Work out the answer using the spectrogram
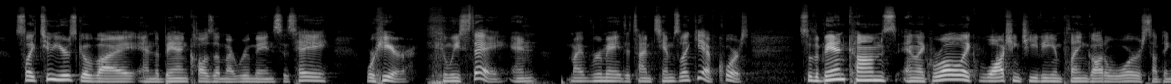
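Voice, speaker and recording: A man with an American accent has an ordinary speaking voice, fairly high in pitch with ordinary pitch variation. He talks fairly quickly on a very clean recording with a silent background. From rural western Pennsylvania. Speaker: visual artist. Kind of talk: casual chat. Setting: artist's house room.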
